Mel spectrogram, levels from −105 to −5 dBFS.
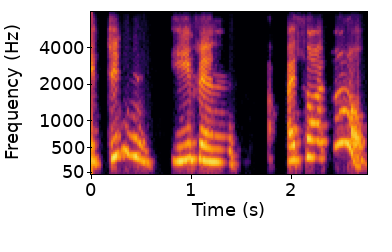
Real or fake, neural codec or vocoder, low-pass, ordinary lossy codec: real; none; 7.2 kHz; Opus, 32 kbps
